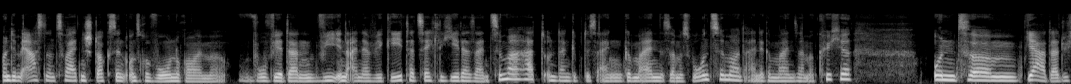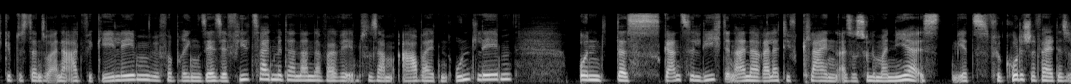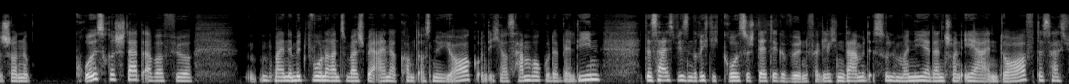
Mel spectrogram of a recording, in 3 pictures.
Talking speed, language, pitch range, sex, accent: 210 wpm, German, 160-190 Hz, female, German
